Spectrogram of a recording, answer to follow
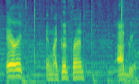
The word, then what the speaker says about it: Adbeel: and my good friend ad ad not ad yeah been been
